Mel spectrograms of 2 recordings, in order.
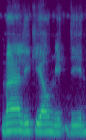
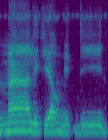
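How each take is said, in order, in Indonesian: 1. Vokal pertama pada Malik dibaca panjang. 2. Vokal pertama pada Malik dibaca panjang.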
